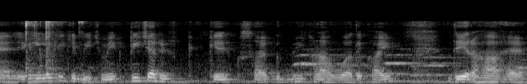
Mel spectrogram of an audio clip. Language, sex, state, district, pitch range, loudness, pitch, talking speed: Hindi, male, Uttar Pradesh, Budaun, 110-145 Hz, -23 LUFS, 120 Hz, 180 wpm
